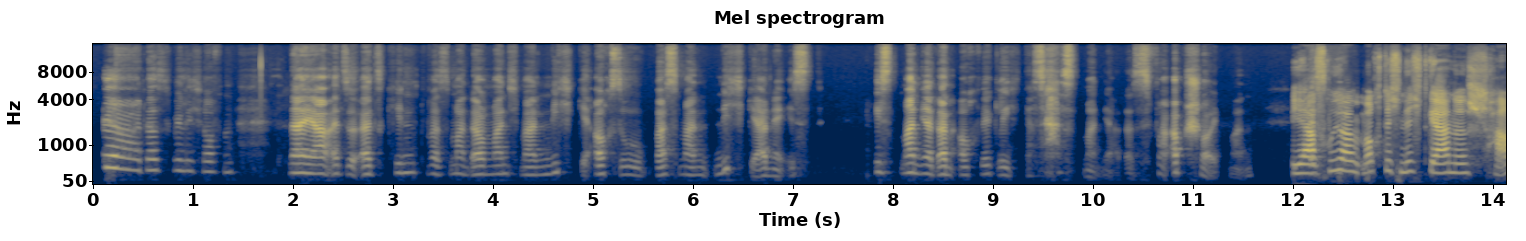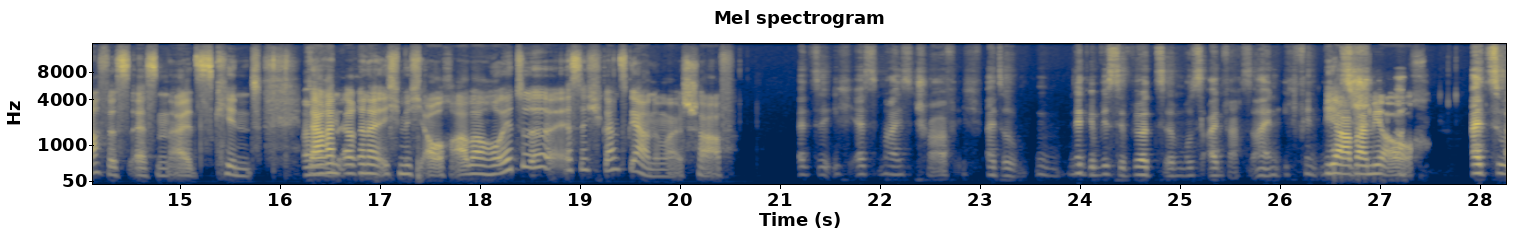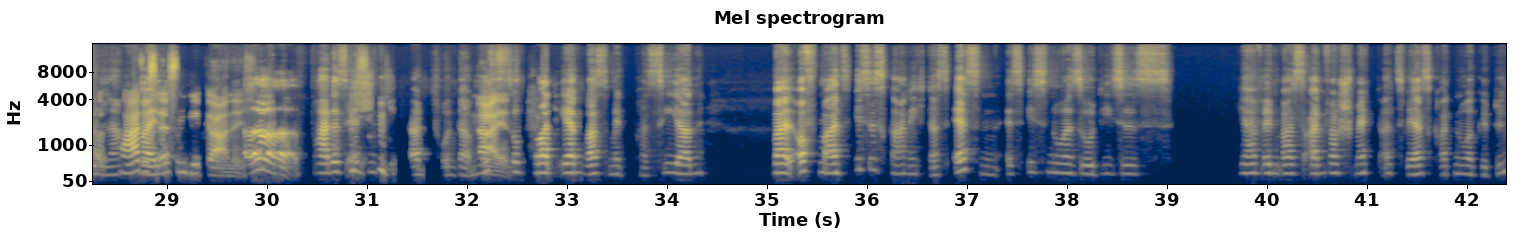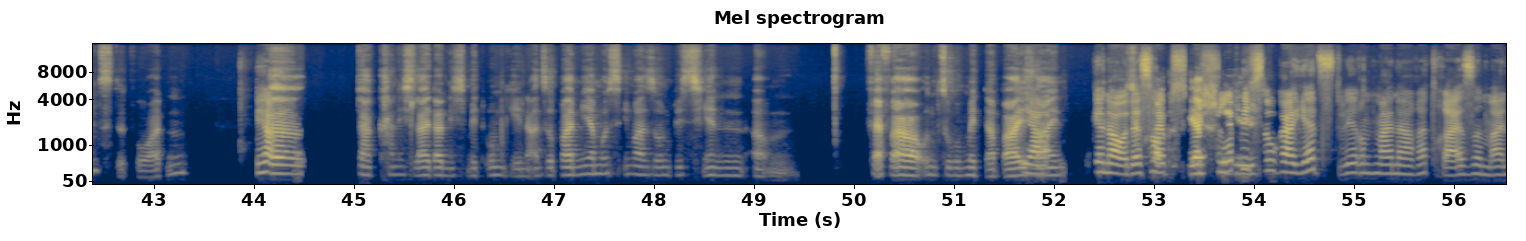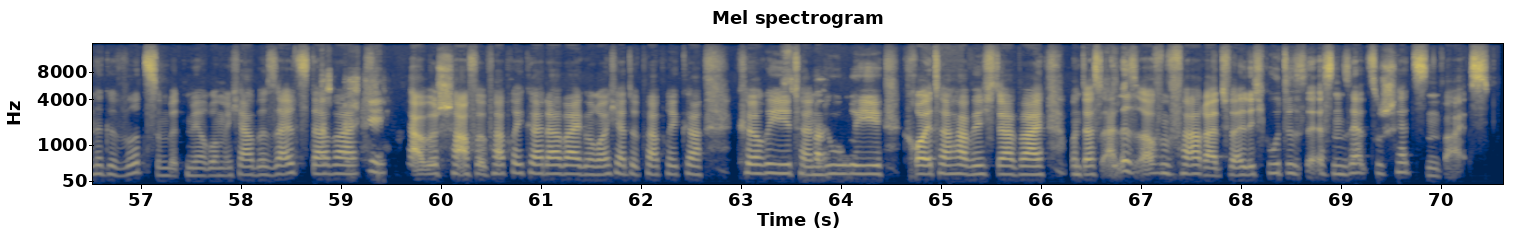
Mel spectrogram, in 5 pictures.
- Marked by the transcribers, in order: other background noise; distorted speech; tapping; unintelligible speech; chuckle
- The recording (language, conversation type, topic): German, unstructured, Welches Essen erinnert dich an deine Kindheit?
